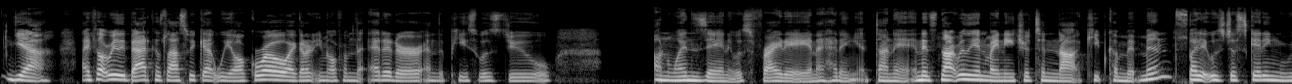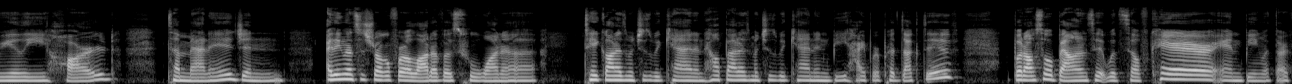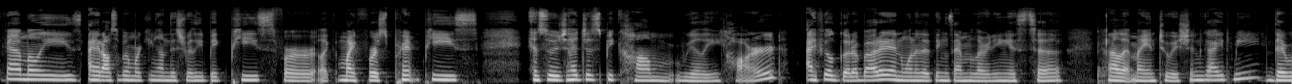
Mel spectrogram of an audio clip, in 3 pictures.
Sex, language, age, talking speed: female, English, 20-39, 225 wpm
